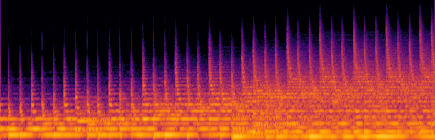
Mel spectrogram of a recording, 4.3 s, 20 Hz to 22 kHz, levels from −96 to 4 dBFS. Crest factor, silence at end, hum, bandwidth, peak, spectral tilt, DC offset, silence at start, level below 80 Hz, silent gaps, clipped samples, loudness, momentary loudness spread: 12 dB; 0 s; none; 9.4 kHz; -4 dBFS; -7.5 dB/octave; under 0.1%; 0 s; -46 dBFS; none; under 0.1%; -17 LUFS; 2 LU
